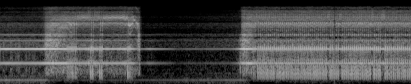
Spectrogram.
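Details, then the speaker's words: Audio amplifier fault traced with a homemade interference-tracing probe at raised sensitivity: rough crackling hiss over a steady whistle pinpoints a very noisy inductor, which was then swapped for one from a scrap chassis to fix the audio problem. "I think we found our culprit. We've got a very noisy inductor down here."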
